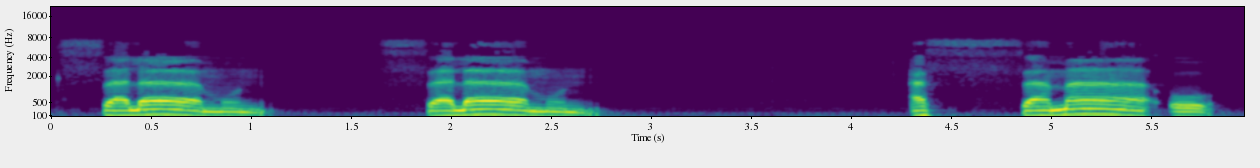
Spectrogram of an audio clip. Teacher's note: حرف سین بدون ارتعاش تارهای صوتی به صورت خیلی ساده تولید میشه، مثل سلامون سلامون، السماء، که فارسی هم دقیقا به همین شکل تلفظ میکنیم.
